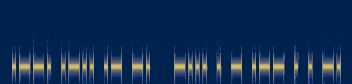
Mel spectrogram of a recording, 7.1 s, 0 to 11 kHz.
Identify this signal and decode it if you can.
Morse code, heard as a keyed tone, about 17 wpm, 700 Hz. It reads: PLAN BETWEEN
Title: Sentences from Top 1000 Words - Review Part 6 - 17wpm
